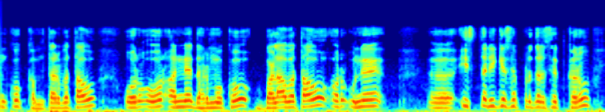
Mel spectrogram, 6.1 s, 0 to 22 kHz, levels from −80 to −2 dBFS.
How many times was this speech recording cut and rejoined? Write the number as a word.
zero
